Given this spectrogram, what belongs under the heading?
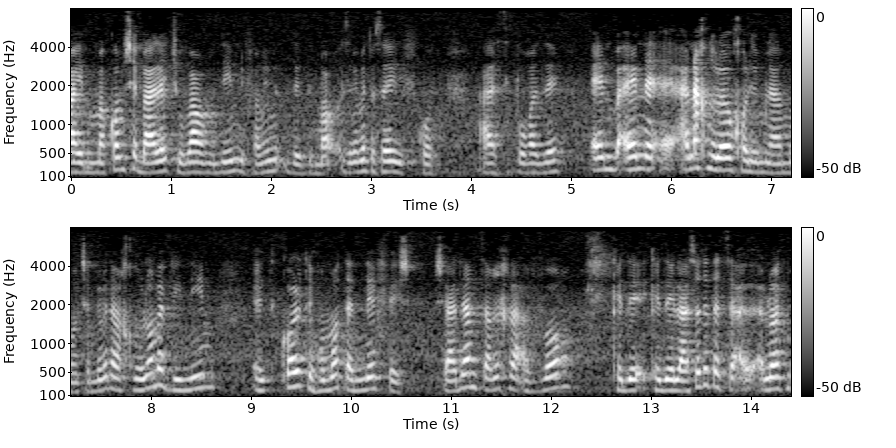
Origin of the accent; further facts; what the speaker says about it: Hebron, West Bank, Palestine; הצטלמו איתנו אנשים כי אנחנו מחברון.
